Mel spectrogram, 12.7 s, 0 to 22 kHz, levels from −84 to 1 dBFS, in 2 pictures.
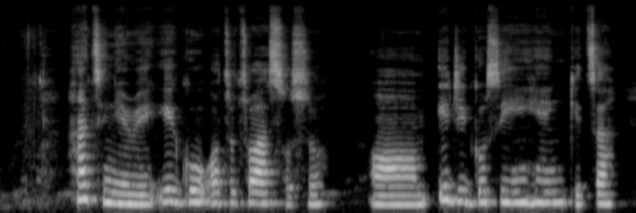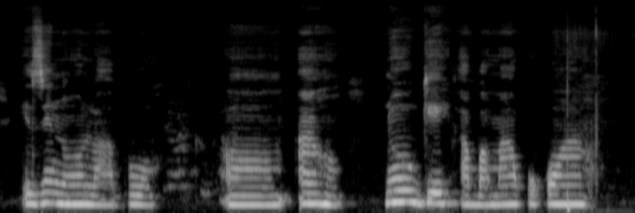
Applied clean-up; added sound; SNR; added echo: none; none; none; none.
